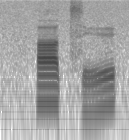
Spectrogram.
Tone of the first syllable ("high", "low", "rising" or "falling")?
high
